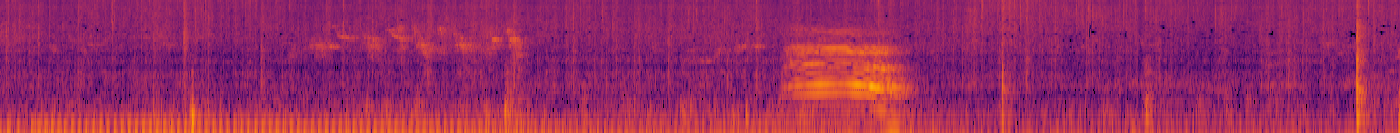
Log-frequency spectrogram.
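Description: Chicken pieces sizzling faintly on a wire grill over glowing charcoal, with a steady low hum through the first half. A single drawn-out call about a second long breaks in a little past the middle and is the loudest sound.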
